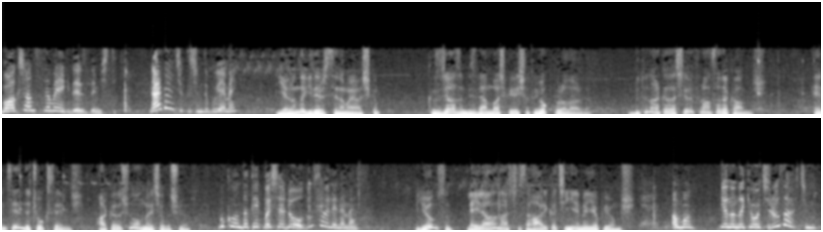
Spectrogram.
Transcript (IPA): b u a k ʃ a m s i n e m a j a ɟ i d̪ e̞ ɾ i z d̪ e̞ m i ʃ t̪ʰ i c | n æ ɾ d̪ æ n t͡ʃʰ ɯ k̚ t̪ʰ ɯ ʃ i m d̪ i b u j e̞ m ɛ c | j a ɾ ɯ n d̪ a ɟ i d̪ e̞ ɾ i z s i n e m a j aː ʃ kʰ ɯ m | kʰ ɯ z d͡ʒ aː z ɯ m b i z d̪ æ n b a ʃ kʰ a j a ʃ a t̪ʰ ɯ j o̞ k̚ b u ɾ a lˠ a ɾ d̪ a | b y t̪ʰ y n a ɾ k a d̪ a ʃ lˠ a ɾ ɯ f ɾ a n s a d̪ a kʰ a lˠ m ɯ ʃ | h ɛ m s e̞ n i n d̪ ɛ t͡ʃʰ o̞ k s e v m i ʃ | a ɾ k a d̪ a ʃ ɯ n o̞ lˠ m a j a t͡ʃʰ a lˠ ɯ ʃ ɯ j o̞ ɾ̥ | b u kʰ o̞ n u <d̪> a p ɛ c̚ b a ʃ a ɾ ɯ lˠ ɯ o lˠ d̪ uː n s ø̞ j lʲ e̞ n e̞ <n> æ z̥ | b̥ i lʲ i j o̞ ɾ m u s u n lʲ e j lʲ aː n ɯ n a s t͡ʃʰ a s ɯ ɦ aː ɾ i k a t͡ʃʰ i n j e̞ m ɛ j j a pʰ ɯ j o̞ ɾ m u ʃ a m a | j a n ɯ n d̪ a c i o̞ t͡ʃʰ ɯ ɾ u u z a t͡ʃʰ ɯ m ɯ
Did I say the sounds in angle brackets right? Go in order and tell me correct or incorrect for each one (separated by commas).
correct, incorrect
